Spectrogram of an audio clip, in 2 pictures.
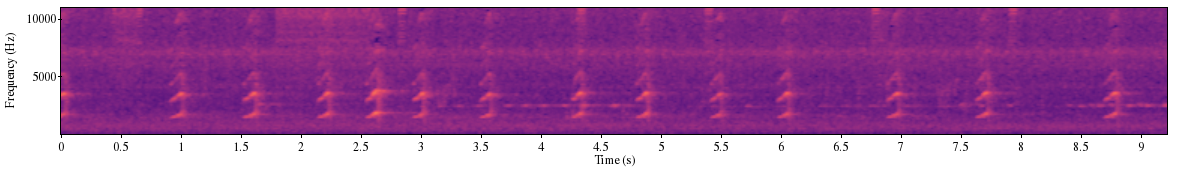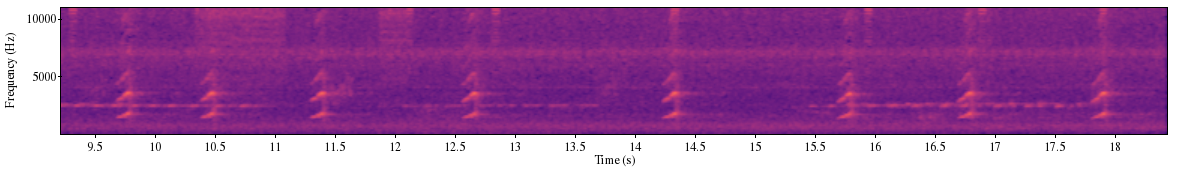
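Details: At night a squirrel keeps up a long series of brief, sharp rising chirps, roughly one each second, while its tail wags nonstop; a thin steady high tone drifts in and out behind the calls.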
